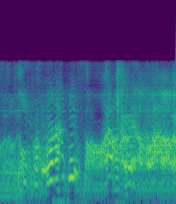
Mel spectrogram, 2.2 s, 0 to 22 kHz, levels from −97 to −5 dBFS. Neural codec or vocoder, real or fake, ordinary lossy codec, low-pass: codec, 16 kHz, 0.5 kbps, FreqCodec, smaller model; fake; none; 7.2 kHz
